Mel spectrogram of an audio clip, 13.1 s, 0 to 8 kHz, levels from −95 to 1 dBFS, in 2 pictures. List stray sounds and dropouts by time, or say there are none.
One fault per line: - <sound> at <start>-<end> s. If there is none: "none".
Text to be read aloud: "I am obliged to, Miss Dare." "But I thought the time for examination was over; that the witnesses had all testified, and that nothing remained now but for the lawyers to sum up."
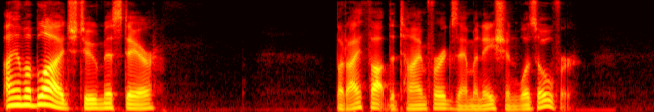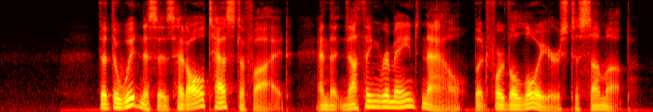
none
